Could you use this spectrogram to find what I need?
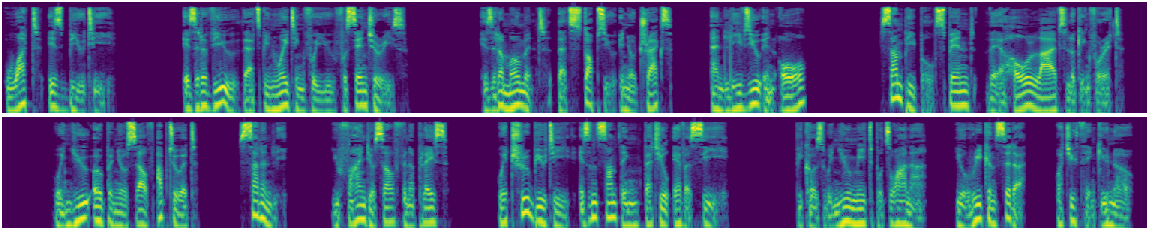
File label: English Intimate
